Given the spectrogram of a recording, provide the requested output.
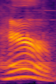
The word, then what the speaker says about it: Herer: We are at the strain, Jack Herer, rhymes with terror.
